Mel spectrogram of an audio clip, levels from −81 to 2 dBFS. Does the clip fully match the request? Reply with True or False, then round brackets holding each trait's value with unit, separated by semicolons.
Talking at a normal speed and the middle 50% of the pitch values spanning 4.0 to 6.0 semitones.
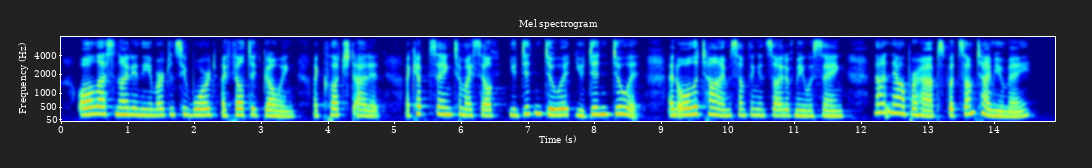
False (180 wpm; 3.3 semitones)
